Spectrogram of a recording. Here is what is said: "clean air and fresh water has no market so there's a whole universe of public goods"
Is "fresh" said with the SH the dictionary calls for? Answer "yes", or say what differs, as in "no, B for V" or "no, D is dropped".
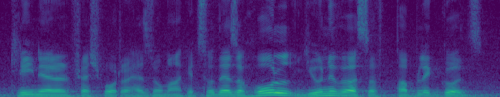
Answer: yes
